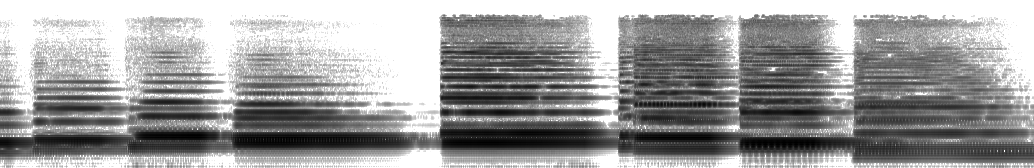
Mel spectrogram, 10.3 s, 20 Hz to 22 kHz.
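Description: Sampled clarinet from 8Dio's Clarinet Virtuoso software instrument playing marcato articulation: accented notes with firm attacks, mostly in two parts at once, the longest and loudest note in the middle.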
